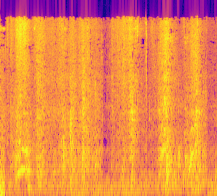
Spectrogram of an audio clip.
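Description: Bag zippers being pulled in several quick zips, with rustling of the bag fabric as the bags are handled and packed.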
